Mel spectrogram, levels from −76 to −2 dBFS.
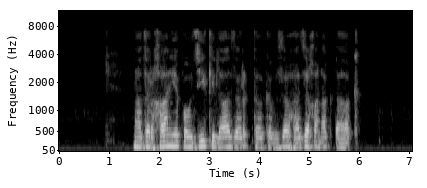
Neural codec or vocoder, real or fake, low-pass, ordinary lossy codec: none; real; 7.2 kHz; AAC, 32 kbps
